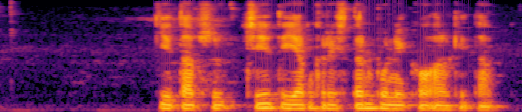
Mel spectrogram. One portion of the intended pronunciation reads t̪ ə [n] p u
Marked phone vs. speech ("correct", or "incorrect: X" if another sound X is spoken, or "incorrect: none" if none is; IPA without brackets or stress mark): correct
